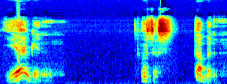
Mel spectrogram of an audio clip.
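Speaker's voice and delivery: ordinary talk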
